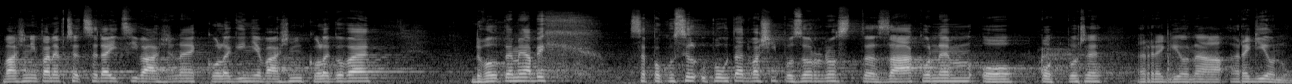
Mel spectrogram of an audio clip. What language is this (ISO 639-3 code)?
ces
